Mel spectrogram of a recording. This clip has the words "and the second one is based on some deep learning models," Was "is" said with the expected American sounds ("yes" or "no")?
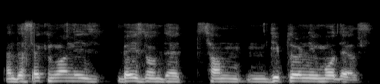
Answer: yes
